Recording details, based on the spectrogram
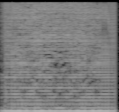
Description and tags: Over processed deep bass. Sounds like deep electricity surging.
